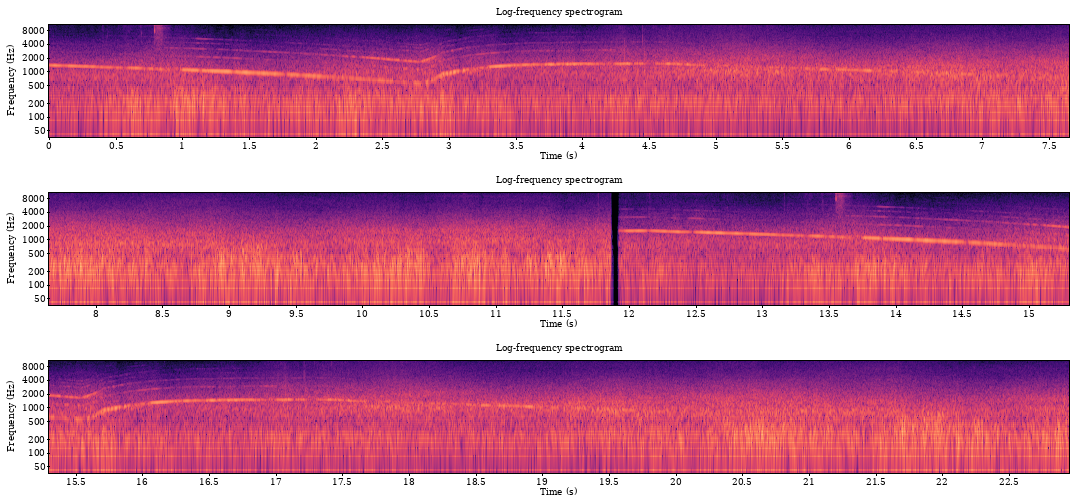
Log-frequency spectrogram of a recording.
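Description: Emergency vehicle siren wailing over steady road traffic noise. The pitch falls slowly, sweeps sharply back up, then sinks slowly again. The same stretch of siren comes round twice, about twelve seconds apart.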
